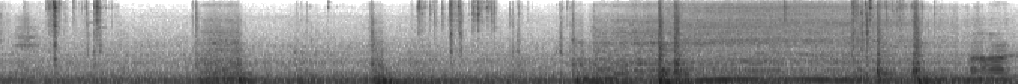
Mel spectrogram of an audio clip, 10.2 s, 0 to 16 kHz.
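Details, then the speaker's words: 1973 Dodge Dart Swinger that sat over a decade: short bursts of starter whirring with uneven churning, but it never fires; cranks without starting, cause unclear (possible lock-up suspected). "spinning well I can hear the starter spinning but man huh is it spinning man no the starter was moving prank yeah I could hear it"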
